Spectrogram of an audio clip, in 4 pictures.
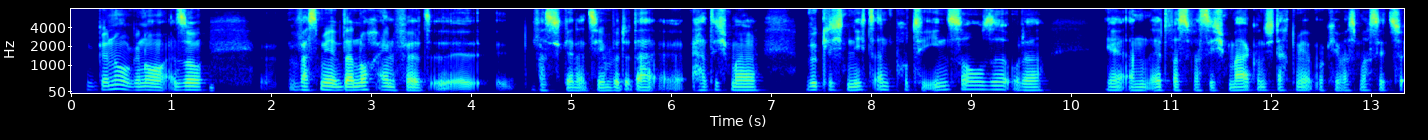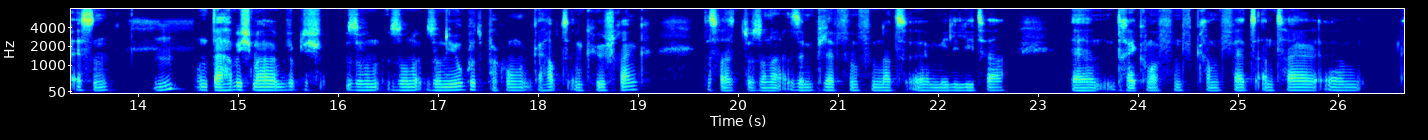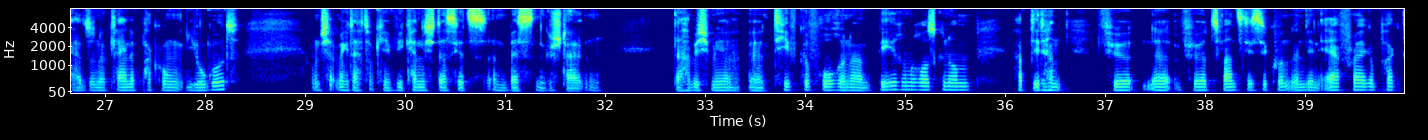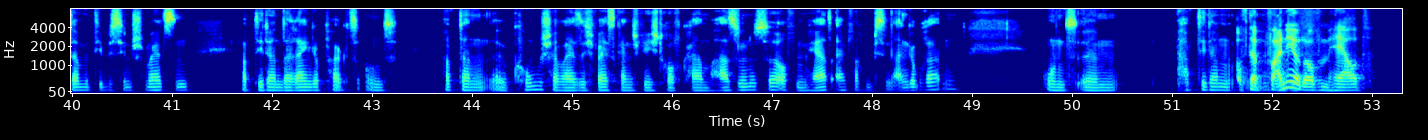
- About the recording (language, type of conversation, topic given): German, podcast, Kannst du von einem Küchenexperiment erzählen, das dich wirklich überrascht hat?
- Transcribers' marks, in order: other background noise; laughing while speaking: "dann"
